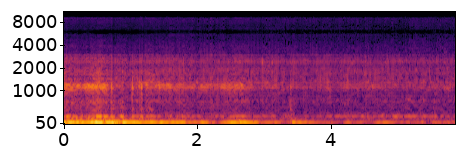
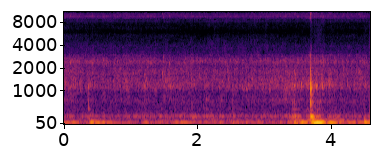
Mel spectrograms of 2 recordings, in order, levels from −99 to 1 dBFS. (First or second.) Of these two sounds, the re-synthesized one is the first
